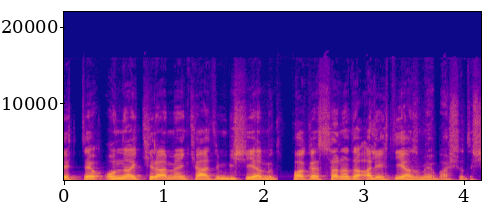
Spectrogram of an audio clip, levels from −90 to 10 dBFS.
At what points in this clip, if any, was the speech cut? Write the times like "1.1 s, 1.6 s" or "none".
2.1 s

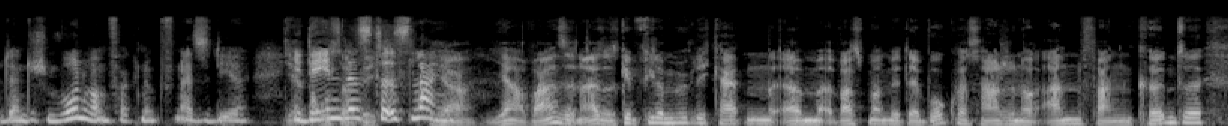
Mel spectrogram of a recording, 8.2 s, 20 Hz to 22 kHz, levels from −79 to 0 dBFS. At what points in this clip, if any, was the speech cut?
none

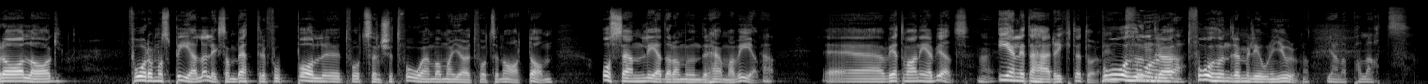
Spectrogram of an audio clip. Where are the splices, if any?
11.0 s, 13.0 s

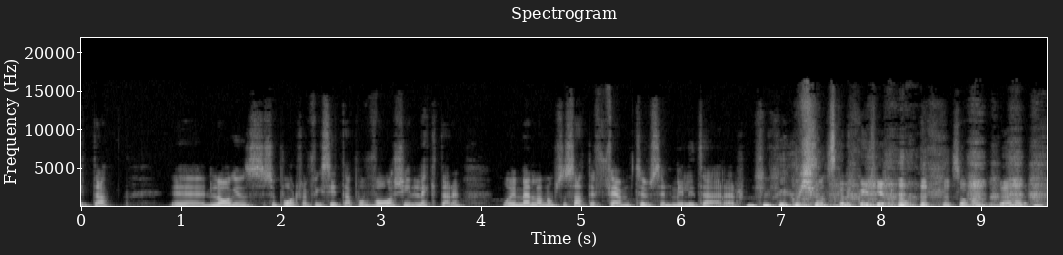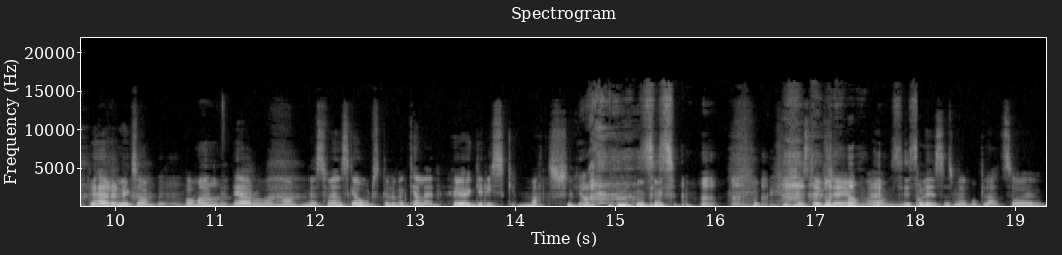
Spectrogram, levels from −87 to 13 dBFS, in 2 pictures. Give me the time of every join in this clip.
1.8 s, 18.0 s

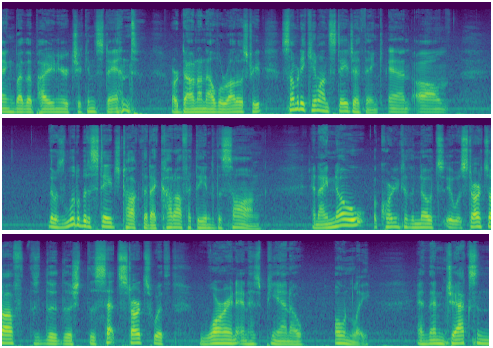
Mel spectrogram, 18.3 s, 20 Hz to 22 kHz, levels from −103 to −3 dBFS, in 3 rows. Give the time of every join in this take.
none

